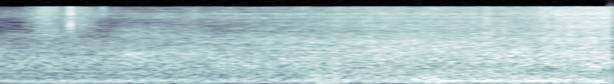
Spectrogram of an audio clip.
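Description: A car driving past, its engine and tyre noise growing steadily louder.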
